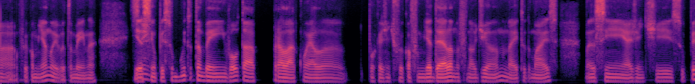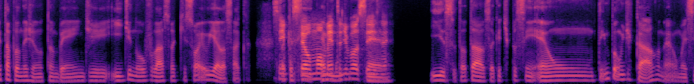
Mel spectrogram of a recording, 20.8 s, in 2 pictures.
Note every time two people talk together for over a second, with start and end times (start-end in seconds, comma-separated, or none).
14.6-16.3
